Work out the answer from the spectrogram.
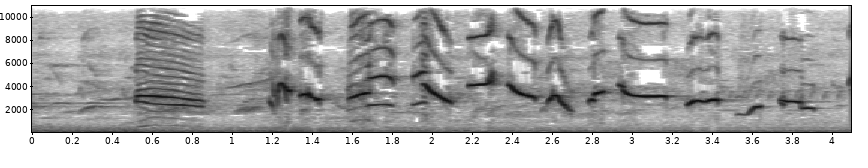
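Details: Oriental magpie-robin in lure song for encouraging other magpie-robins to sing; an opening trilled note, then a continuous fast string of loud whistled slurs and crisp chips.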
